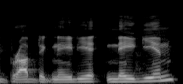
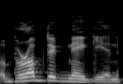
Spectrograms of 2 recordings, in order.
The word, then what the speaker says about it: Brobdingnagian: And then he says it's ding, or you can say dig. That is also acceptable pronunciation.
